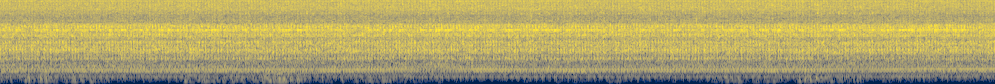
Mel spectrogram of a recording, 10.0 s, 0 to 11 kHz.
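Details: Mercury 8HP two-stroke outboard, bought used after sitting unknown time, first start test in a water tub after carb cleaner; steady even idle with constant buzzy note, no misses or knocks; healthy normal idle.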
